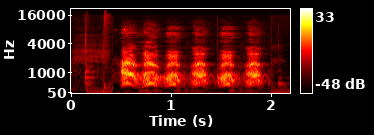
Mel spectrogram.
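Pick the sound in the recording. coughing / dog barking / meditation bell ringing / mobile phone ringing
dog barking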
